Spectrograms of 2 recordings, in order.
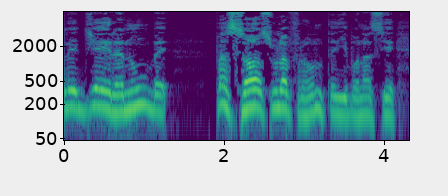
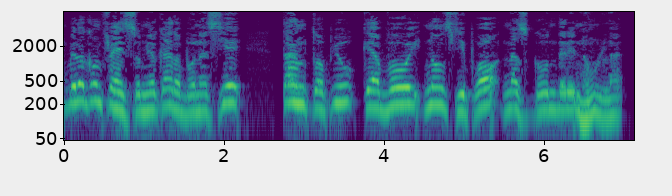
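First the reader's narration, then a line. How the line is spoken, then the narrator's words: Laughing retort. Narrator (Italian): ribatté ridendo il giovane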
